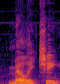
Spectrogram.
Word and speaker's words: Melikechi: a writer, a UML professor and dean, Noureddine Melikechi. Am I pronouncing the last name? Melikechi, last name? Yeah, Melikechi, yes.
